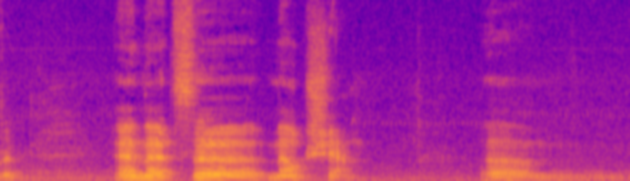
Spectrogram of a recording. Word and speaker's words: Cheam: larger canvas with it and that's uh Mount sham um it's near Chilliwack British Columbia Canada it is spelled c-h-e-a-m uh there are many views many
